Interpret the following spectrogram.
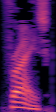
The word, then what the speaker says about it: Friesk: Frisian, or simply Frisian Friesk, pronounced Fries-K, Dutch, Fries, is a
